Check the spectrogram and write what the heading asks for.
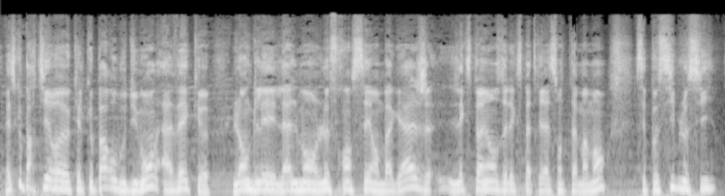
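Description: A man hosting a radio interview, asking relaxed and teasing questions. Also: on the high side, moderate pace, soft background music. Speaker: radio host.

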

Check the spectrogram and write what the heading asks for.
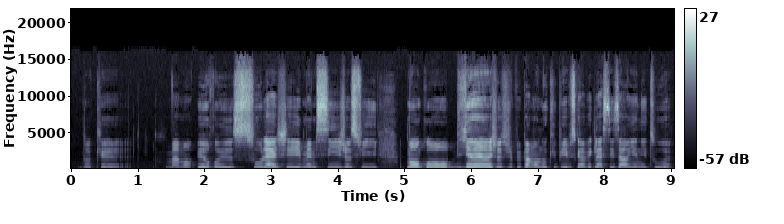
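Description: A young adult woman, a podcast guest, recounting a personal experience with hesitations, fillers and emotion. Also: deep voice. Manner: hesitant, frequent fillers and restarts. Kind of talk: personal storytelling in a podcast interview.

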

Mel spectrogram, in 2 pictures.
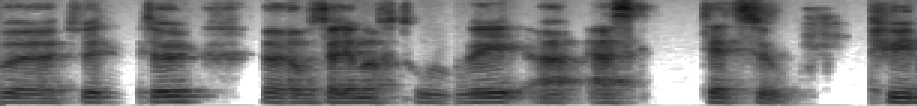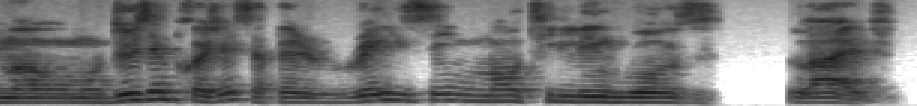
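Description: A man with a non-Parisian French accent, a podcast guest chatting casually and pausing to search for his words. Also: medium pitch, darkish tone, roomy sound, dull audio. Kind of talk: casual chat.

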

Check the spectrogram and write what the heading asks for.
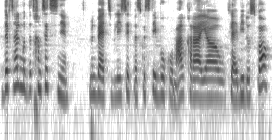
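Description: A woman's voice: mid-range voice, racing. A woman with a Moroccan Arabic accent, telling her story casually as an interview guest and mixing French phrases into her speech. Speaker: interview guest, sports journalist.

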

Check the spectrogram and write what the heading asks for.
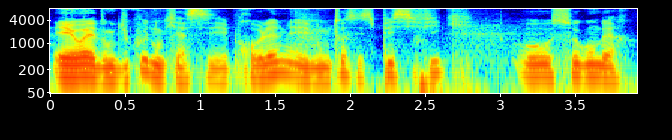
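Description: A man's voice: mid-range voice, brisk, warm tone. A young man hosting a casual chat, asking questions and steering the talk with hesitant fillers. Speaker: host.

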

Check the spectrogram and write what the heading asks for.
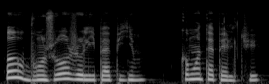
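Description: A woman's voice: medium pitch, steady tone, brisk, darkish tone, natural voice. A woman voicing a young female night flower, hopeful and a little wistful, in a children's storybook. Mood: friendly.

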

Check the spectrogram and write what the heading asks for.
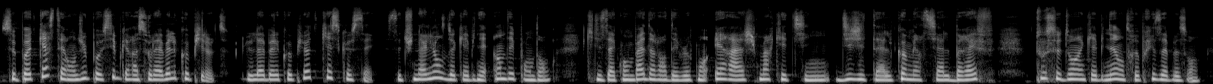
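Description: Dark-toned woman podcast host. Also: fairly high pitch, fairly even intonation, a little fast, dry recording. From Brittany. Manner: hesitant, many fillers. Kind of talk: conversational interview. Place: coworking space.

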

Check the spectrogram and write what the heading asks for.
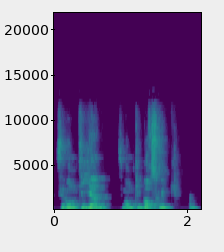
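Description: A man's voice: on the high side, a little fast. Teasing southern French man in a roomy hall. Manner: teasing, animated storyteller. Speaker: co-author presenting a book. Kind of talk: playful talk at a book event. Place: talk venue with audience. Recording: roomy echo.

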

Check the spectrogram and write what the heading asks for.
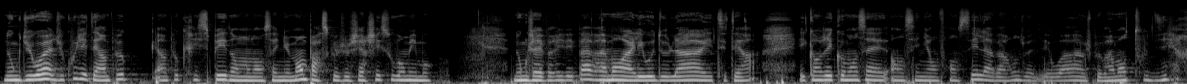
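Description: A woman's voice: medium pitch, flat delivery, fast talker, mellow, slight background noise. A woman hosting a casual interview, asking rambling, hesitant questions with many fillers. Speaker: interviewer and fellow yoga teacher.

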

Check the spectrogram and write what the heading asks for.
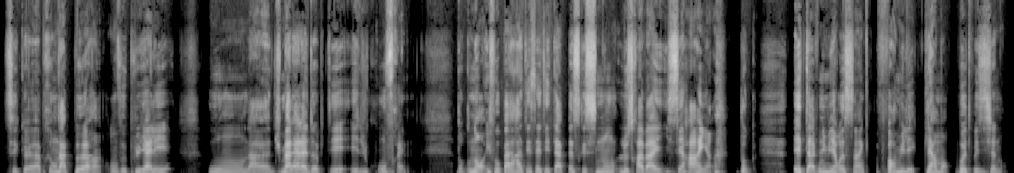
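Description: A woman's voice: medium pitch, lively intonation, normal speed. A woman hosting a solo marketing podcast, explaining step by step in a direct way and giving listeners firm instructions. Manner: direct, explanatory, with frequent "en fait" and "eh bien".

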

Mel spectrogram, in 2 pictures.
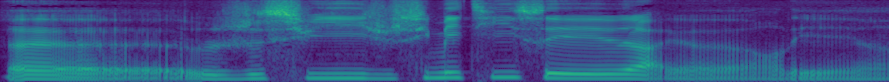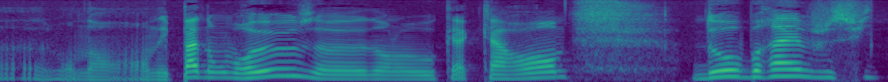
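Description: Woman guest, mellow dark tone, dry close mic, lots of restarts. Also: sits low, animated, unhurried, creaky, dry recording. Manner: hesitant, many restarts. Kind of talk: podcast interview.

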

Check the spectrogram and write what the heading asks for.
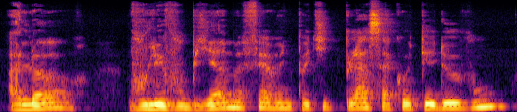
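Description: A man's voice: a little high, fairly even intonation, normal speed, dark tone, natural voice. A man voicing an eager, courteous young husband in a read-aloud classic novel, speaking in a coaxing, pleading way.

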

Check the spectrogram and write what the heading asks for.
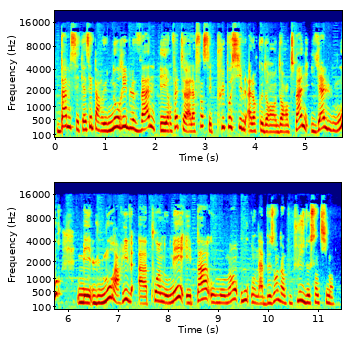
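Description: A woman's voice: medium pitch, lively intonation, moderate pace, a little mellow. A woman columnist on a podcast chat, giving frank and emphatic opinions.

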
